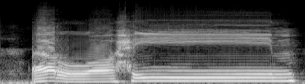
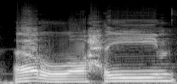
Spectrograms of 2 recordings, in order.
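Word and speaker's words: الرحيم: Dia lepas dari yang namanya masuk hidung dan juga lepas dari namanya imalah yaitu harus kasrah sempurna. Arrahim. Arrahim.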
